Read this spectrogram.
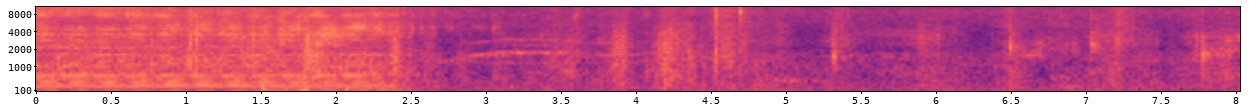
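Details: A compressor nebulizer pump under home repair for a pressure problem: a steady loud motor hum with a rapid pumping buzz, then it stops, leaving room noise.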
